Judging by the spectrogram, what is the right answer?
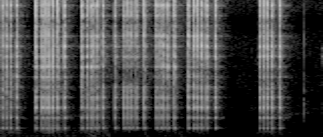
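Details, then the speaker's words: Mopar ignition distributor bench-tested with only a battery, basic wiring and a spark plug, distributor turned by hand: sharp snapping sparks in bursts of five or six, the strongest spark of the systems tested, normal ignition. "That's a physically stronger spark than any of the other items that I've tested today."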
